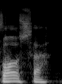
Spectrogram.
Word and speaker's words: Xhosa: Exacto, es una palabra africana del idioma Xhosa, es decir, Xhosa, pero lo pronuncié como lo pronunciarían... A ver, ¿cómo lo pronuncias? Xhosa, porque hacen con clic, conversan con clic sus frases, los zulúes también.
